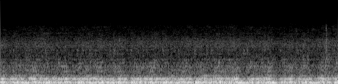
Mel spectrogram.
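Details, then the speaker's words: Turbo LS-swapped GMC Envoy on a 10 psi tune, restarted hot after a hard pull, with very old oil thinned like water: steady, even low idle rumble with no tick or knock. Holds 40 psi oil pressure at idle. Normal idle. "it's not ticking or knocking or anything"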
